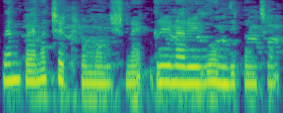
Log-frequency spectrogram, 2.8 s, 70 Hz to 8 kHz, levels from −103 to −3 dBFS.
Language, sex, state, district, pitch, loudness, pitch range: Telugu, female, Telangana, Karimnagar, 255 Hz, -19 LUFS, 245-275 Hz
